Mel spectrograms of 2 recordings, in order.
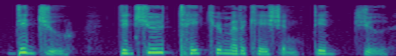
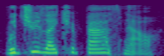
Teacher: In this case, the D and the Y makes a J sound. · The D and then the Y sounds like a J.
